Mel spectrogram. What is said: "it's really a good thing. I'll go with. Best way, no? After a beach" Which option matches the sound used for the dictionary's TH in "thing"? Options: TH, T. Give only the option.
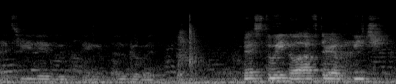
T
